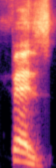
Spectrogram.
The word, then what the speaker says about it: Faiz: let me clarify that it's pronounced fez as an f-e-z but whatever you call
